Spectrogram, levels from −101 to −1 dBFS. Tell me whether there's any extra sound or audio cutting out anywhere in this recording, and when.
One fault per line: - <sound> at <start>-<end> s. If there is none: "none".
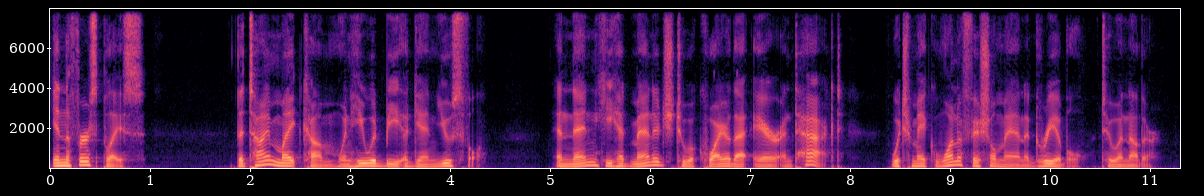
none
